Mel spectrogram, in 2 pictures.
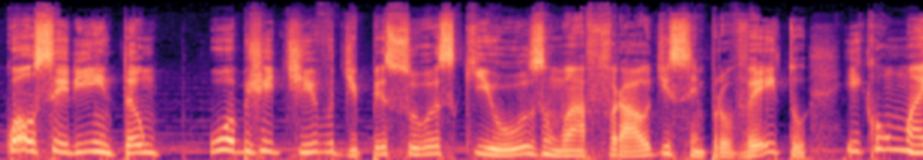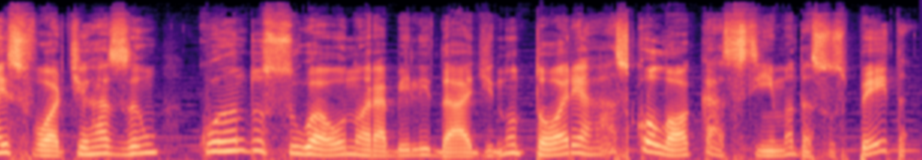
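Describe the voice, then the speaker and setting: A man with a Brazilian accent reads a scripted book chapter as narrator, in a formal, measured manner. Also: on the high side, big pitch swings. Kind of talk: scripted narration of a spiritual treatise. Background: background music.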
